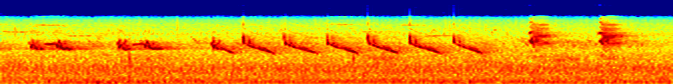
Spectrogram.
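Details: Mockingbird song built from repeated phrases: paired short whistled notes, then a series of downslurred, descending notes repeated about every third of a second, ending with two harsh, buzzy bursts.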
